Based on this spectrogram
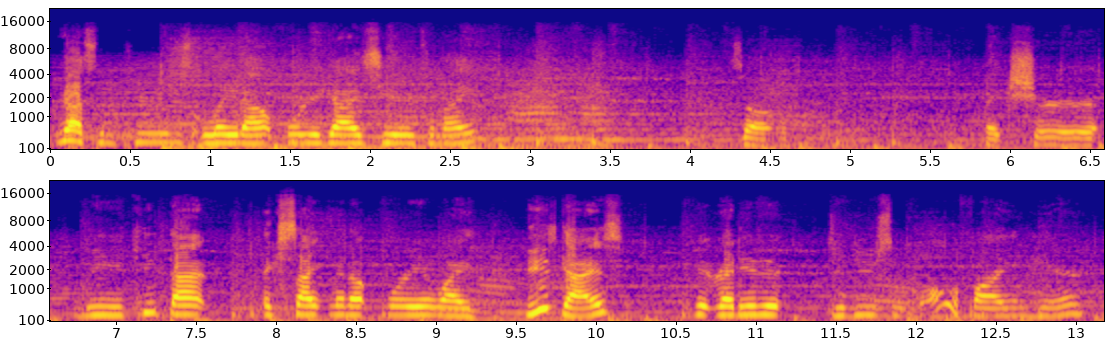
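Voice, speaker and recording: A man's voice: high-pitched, steady tone, unhurried, a little mellow, faint music behind. A man commentating a live sim race, upbeat and rambling with fillers, his voice worn from the flu. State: sick with flu.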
